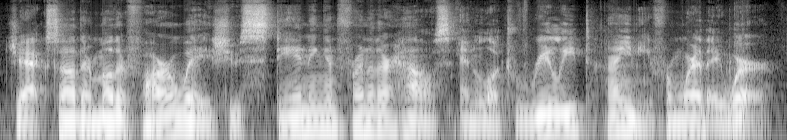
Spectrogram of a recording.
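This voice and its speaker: A man reading a children's story aloud in an expressive, dramatic way, moving between hushed and raised delivery. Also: medium pitch, normal speed. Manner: animated, dramatic, with hushed whispers and shouts. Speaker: read-aloud storyteller, music teacher.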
